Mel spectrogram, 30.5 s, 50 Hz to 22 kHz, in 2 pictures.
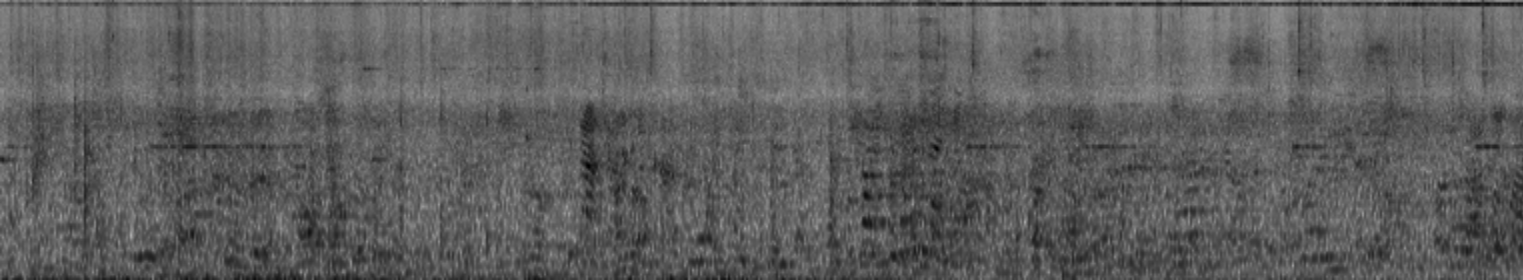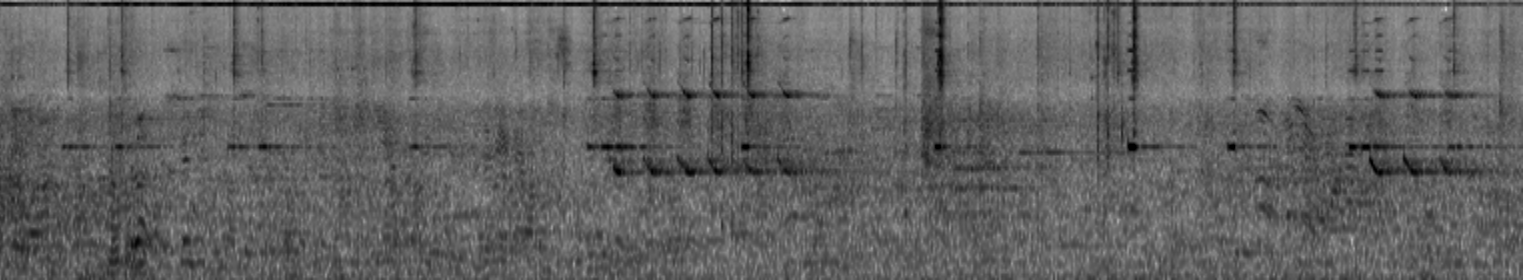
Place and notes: walking in the Station, From the platform to the station exit, Footsteps
Shalu District, Taichung City, Taiwan, 27 February 2017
